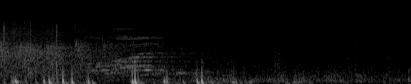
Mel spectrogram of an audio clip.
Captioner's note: voiceover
